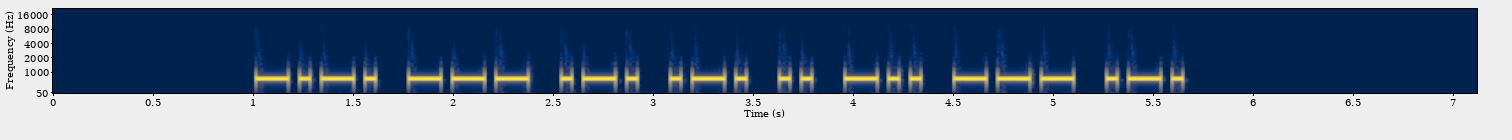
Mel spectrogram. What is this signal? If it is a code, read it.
Morse code, heard as a keyed tone, about 22 wpm, 700 Hz. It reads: CORRIDOR
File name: practice / 22wpm / Eight Letter Words - 22wpm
